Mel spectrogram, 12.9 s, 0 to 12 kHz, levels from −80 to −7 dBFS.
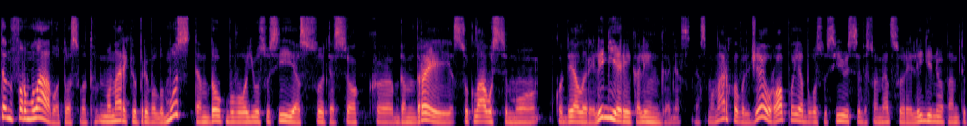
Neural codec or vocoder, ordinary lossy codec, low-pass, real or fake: codec, 16 kHz, 8 kbps, FreqCodec, larger model; AAC, 64 kbps; 7.2 kHz; fake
